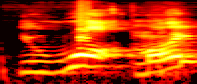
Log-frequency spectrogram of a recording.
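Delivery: put-on English accent. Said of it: "English accent, Abby".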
